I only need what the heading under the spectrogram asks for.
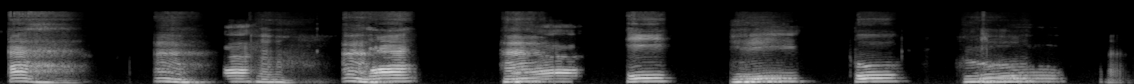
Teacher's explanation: Sekarang H ini hams ee udaranya mengalir.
